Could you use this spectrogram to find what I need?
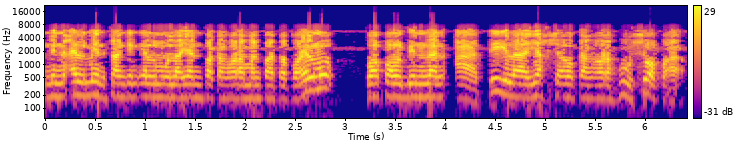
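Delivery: ordinary talk, nothing marked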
